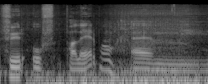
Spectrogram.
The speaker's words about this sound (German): ihr hört eben gerade einen Roller nebenan, aber das macht gar nichts.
